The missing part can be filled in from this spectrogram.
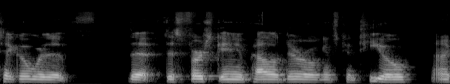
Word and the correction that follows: Canutillo: Canutillo. You got to guess Canutillo. – that Y for the L, the double L's.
